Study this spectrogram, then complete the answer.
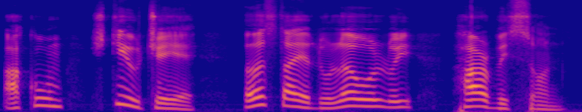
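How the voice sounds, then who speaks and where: A nervous, mischievous boy read by a man, hushed and urgent. The voice is crisp and bright with a slightly high pitch, recorded close and dry. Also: sing-song, dry recording, heavily acted. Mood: relieved.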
